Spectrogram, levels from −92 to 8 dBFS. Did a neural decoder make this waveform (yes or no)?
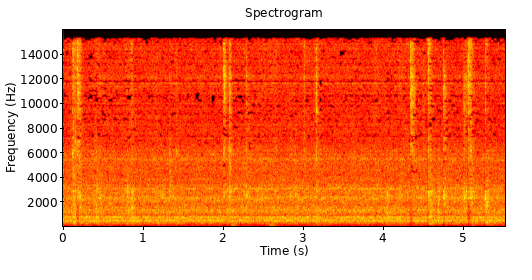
yes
